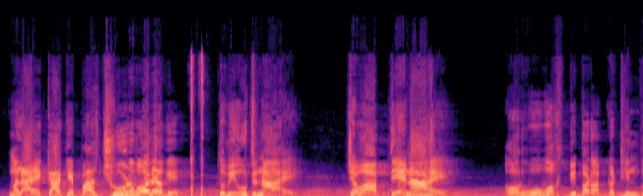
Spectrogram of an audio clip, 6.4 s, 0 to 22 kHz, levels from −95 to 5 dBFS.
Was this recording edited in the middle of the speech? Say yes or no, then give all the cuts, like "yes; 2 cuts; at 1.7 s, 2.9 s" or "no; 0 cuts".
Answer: yes; 1 cut; at 2.1 s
